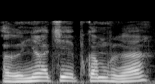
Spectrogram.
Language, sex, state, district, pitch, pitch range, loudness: Wancho, male, Arunachal Pradesh, Longding, 160 Hz, 140-170 Hz, -12 LUFS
